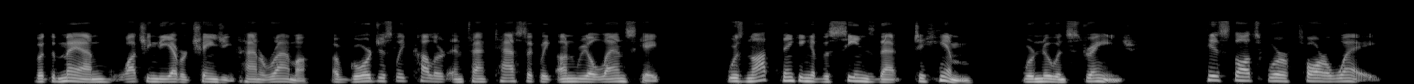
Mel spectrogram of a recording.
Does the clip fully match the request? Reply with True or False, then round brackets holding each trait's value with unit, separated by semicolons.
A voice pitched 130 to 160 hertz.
True (135 Hz)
